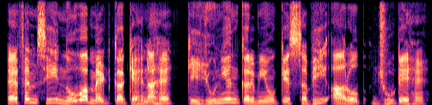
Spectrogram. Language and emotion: Hindi, neutral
